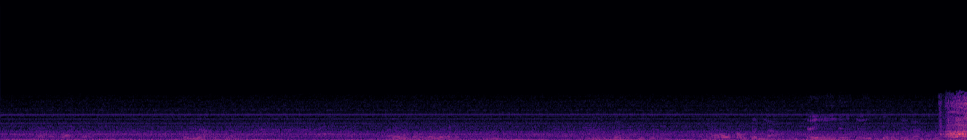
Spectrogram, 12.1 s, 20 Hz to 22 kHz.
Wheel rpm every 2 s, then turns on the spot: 0, 0, 0, 0, 0, 10.
none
